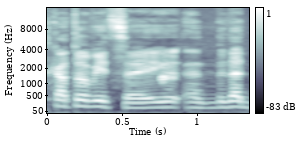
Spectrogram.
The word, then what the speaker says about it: Katowice: And I'm going to pronounce the cities wrong, so I apologize. But is it Katowice? Yes, Katowice.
